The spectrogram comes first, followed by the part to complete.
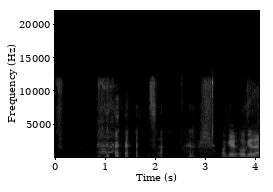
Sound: laughter

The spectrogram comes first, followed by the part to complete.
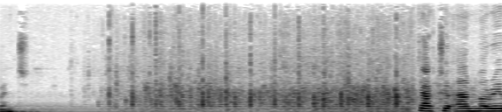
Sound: audience applauds

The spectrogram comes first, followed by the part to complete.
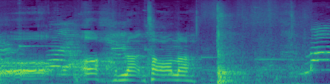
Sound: groans; chair thumps

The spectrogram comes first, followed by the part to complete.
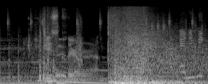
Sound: gun bangs

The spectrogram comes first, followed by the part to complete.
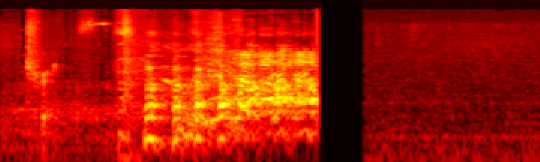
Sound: laughing

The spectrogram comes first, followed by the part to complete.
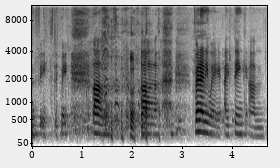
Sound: laughter

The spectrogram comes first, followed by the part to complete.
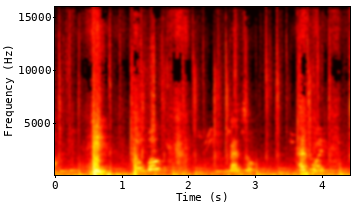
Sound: slap

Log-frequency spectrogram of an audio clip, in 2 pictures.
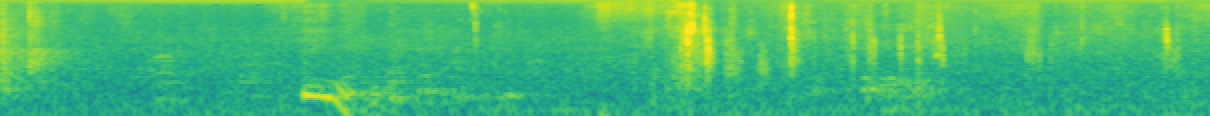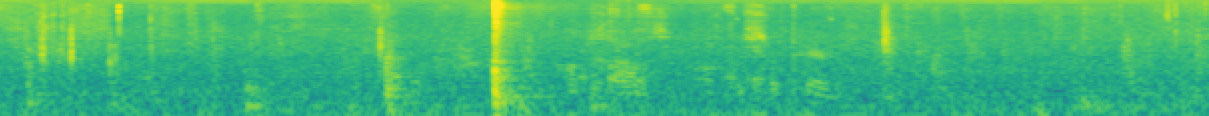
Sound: applause

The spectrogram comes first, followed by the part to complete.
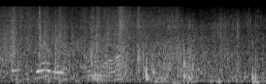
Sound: fish splashing

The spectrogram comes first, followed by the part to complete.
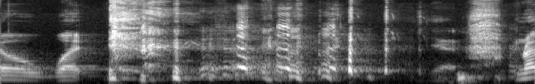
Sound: laughter

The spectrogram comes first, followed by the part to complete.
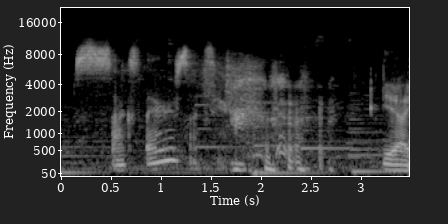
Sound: laughs

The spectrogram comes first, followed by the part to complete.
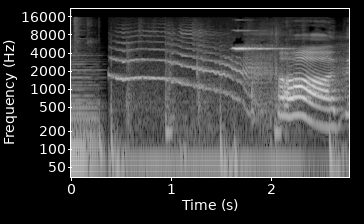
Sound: door squeaking

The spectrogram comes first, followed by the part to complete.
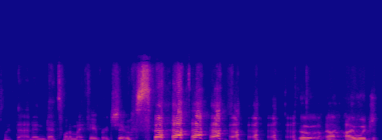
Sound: laughs

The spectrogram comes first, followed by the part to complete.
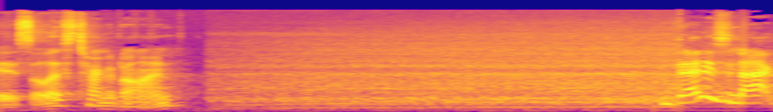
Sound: dryer roaring

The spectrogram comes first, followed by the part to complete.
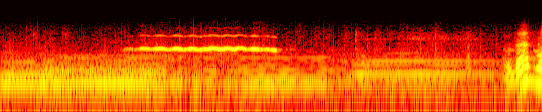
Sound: bird calling

